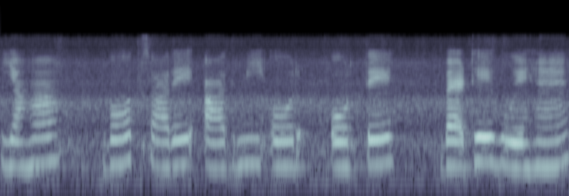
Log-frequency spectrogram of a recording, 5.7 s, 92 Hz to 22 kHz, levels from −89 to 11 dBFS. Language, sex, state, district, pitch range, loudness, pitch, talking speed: Hindi, female, Haryana, Jhajjar, 215-235 Hz, -21 LUFS, 220 Hz, 95 wpm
